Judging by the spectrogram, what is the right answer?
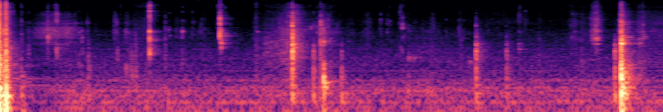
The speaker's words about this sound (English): Currently live eating a big-ass giant chicken barbecue pizza slice.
